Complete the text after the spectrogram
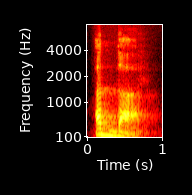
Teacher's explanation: یہ لام کا اس دال کے اندر ادغام ہو جائے گا قریب المخرج ہونے کی وجہ سے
